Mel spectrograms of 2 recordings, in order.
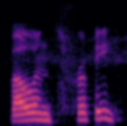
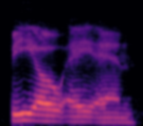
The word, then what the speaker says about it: boanthropy: It's sorry if I can't pronounce this right, but boentropy is What? a psychological disorder in which patients believed they are a cow. Bovine. What? No, BOANTHROPY.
